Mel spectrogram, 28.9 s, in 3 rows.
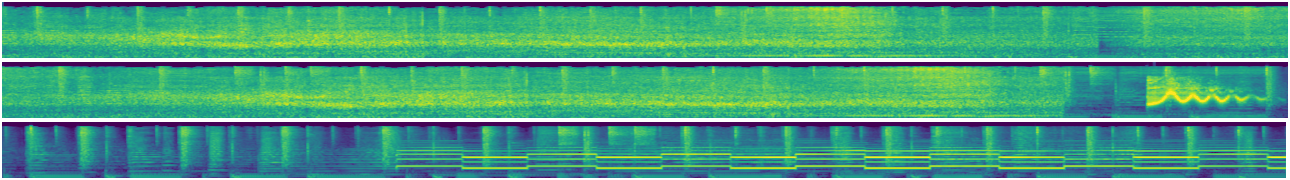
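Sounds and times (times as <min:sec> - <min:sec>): car engine hum: 0:00.0 - 0:19.2.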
